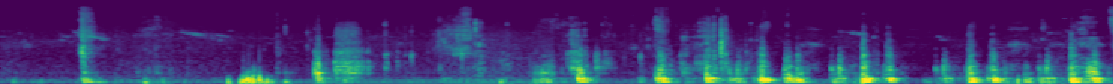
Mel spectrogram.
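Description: Manual bilge pump on a sailboat, worked by hand with its handle at the helm, giving a run of rhythmic knocking, squeaking strokes that grow steadier and louder toward the end, close by.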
